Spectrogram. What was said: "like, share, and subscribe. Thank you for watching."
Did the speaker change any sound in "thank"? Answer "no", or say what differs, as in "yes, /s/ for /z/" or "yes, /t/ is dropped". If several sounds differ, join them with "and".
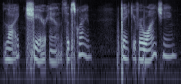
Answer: no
